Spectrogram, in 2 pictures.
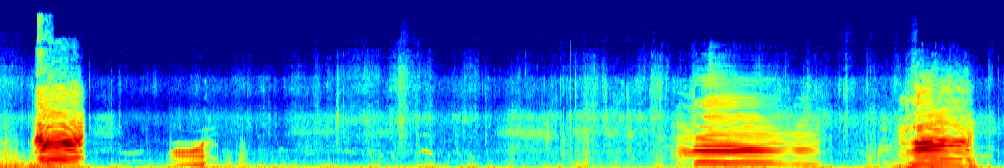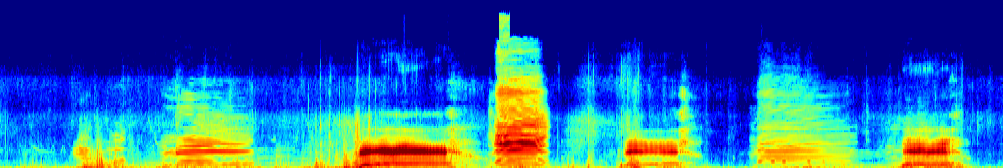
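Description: A lamb bleats repeatedly, giving short, high, quavering baas with brief pauses between them.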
